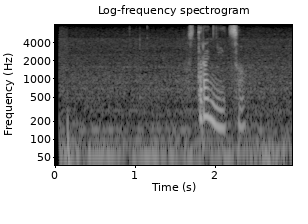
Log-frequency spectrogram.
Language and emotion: Russian, neutral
